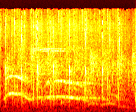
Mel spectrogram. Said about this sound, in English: Hey, you can clap for the King family. They're good.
